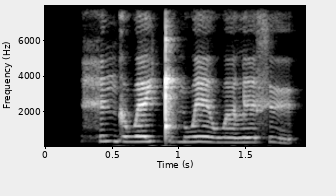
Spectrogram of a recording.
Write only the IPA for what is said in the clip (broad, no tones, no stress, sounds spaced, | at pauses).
h ɪ ŋ ɡ ə w ɛ j ɡ͡ǃ u n w e w ə l ɪ s y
